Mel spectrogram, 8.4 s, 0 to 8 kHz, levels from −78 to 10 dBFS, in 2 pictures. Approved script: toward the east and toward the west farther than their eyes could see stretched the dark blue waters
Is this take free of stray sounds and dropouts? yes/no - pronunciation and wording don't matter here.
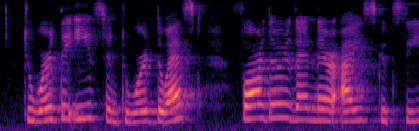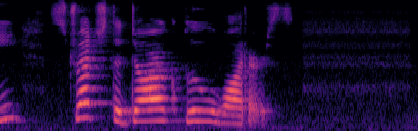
yes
